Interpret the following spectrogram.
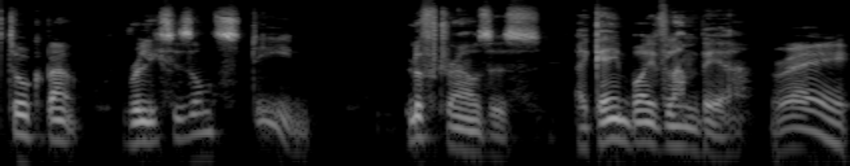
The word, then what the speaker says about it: Luftrausers: How do you pronounce it, DerRidda? Luftrausers.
